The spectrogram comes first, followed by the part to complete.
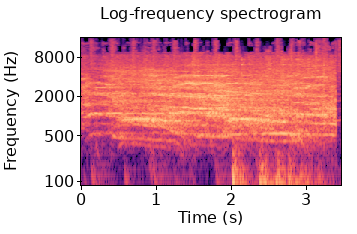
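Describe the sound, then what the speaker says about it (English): A large crowd roars and cheers loudly and continuously as a professional strongman completes a 501 kg deadlift, with a heavy thud partway through as the noise swells. "That was the sound of a professional strongman successfully completing a 501 kilogram deadlift."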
